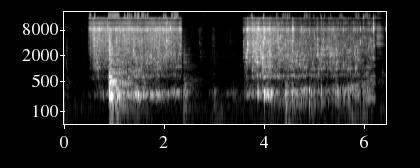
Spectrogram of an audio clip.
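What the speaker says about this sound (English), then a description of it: "I'm going to add some cold water." Cold water gushes and pours steadily into a large pot of beef bones in two long bursts separated by a brief pause, loud and close.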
